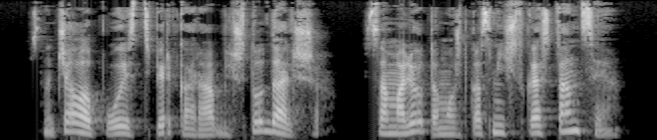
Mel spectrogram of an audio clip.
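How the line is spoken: Self-ironic mutter. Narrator (Russian): Пробурчал Питер себе под нос с явной долей самоиронии

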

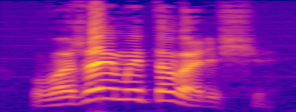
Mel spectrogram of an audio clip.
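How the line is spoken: Loud announcement. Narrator (Russian): громко начал Иван

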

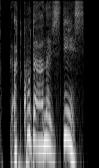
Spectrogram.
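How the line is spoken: Frightened hoarse rasp. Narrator (Russian): По спине Сати пробежался холодок, и она, сглотнув, прохрипела

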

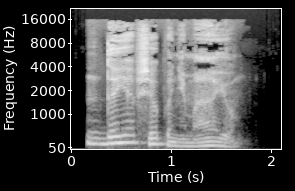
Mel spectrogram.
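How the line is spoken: Glum. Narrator (Russian): уныло кивнул я

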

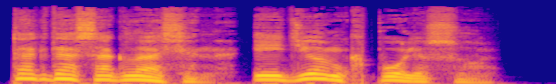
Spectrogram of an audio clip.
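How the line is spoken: Sighing. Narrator (Russian): вздохнул Олецкий

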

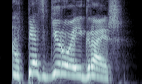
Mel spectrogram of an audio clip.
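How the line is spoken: Angry retort. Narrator (Russian): зло отозвалась она

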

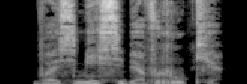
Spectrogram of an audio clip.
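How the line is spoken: Annoyed mutter. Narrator (Russian): пробормотала я с досадой

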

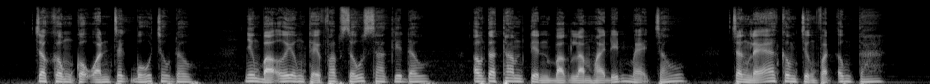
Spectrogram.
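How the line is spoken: Sighing old woman. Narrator (Vietnamese): Bà Tĩnh liền thở dài

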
